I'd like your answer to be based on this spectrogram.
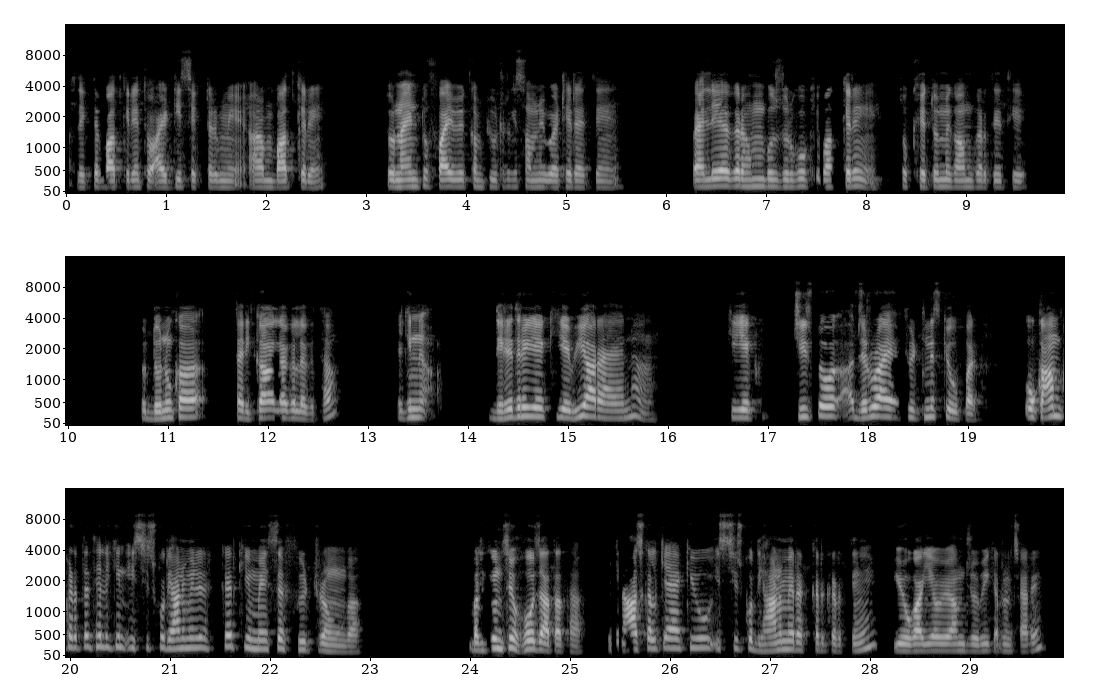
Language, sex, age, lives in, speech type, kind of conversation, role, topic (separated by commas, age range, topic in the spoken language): Hindi, male, 20-24, India, conversation, unstructured, none, क्या सोशल मीडिया फिटनेस के रुझानों को लेकर अंधविश्वास फैलाता है?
